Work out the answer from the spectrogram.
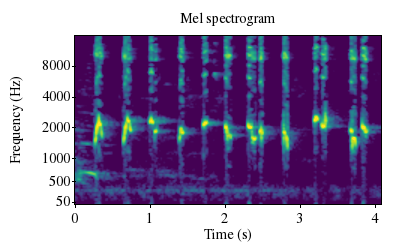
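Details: Yellow-vented bulbul, locally called trucuk, singing a lure song to stimulate other bulbuls: a steady run of about a dozen short liquid chirping notes, each swooping up and down, spaced roughly every third of a second.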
